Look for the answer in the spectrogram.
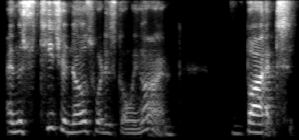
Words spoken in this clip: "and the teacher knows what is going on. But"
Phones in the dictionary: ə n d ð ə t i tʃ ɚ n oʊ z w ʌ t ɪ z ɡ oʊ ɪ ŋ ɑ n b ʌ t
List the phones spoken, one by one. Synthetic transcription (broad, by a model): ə n ð ə t i tʃ ɚ n oʊ z w ʌ t ɪ z ɡ oʊ ɪ ŋ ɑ n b ʌ t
